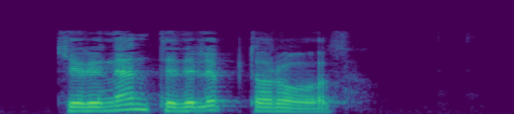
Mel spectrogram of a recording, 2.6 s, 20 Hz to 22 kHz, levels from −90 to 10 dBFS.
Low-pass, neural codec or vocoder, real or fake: 7.2 kHz; none; real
